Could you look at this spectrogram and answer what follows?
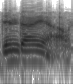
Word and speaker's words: Dinndayal: how are you greetings yes thank you I pronounced your name right is it din Dayal yes din Dayal and I okay you know I really loved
